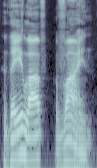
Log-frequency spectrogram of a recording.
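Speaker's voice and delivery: Russian accent, "wine" said as "vine". Shown as a demonstration. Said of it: "W and V sounds".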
